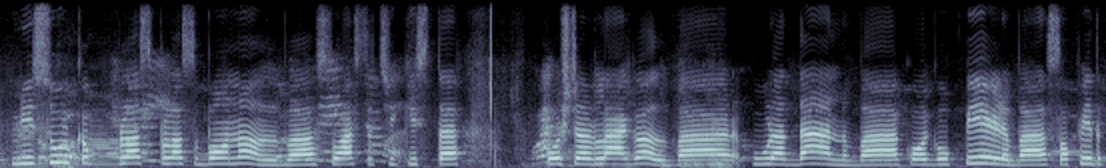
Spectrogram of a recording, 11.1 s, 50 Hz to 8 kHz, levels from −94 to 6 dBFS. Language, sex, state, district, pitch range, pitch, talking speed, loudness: Bhojpuri, female, Uttar Pradesh, Ghazipur, 235-280 Hz, 265 Hz, 100 wpm, -17 LUFS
